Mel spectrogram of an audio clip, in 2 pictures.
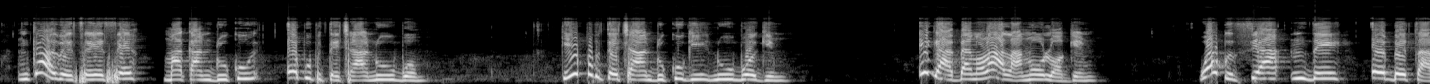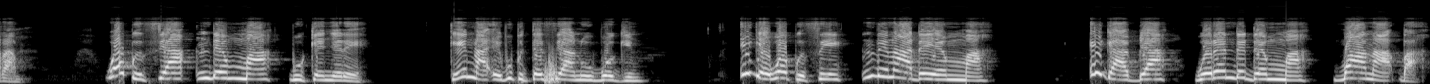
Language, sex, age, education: Igbo, female, 15-29, tertiary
